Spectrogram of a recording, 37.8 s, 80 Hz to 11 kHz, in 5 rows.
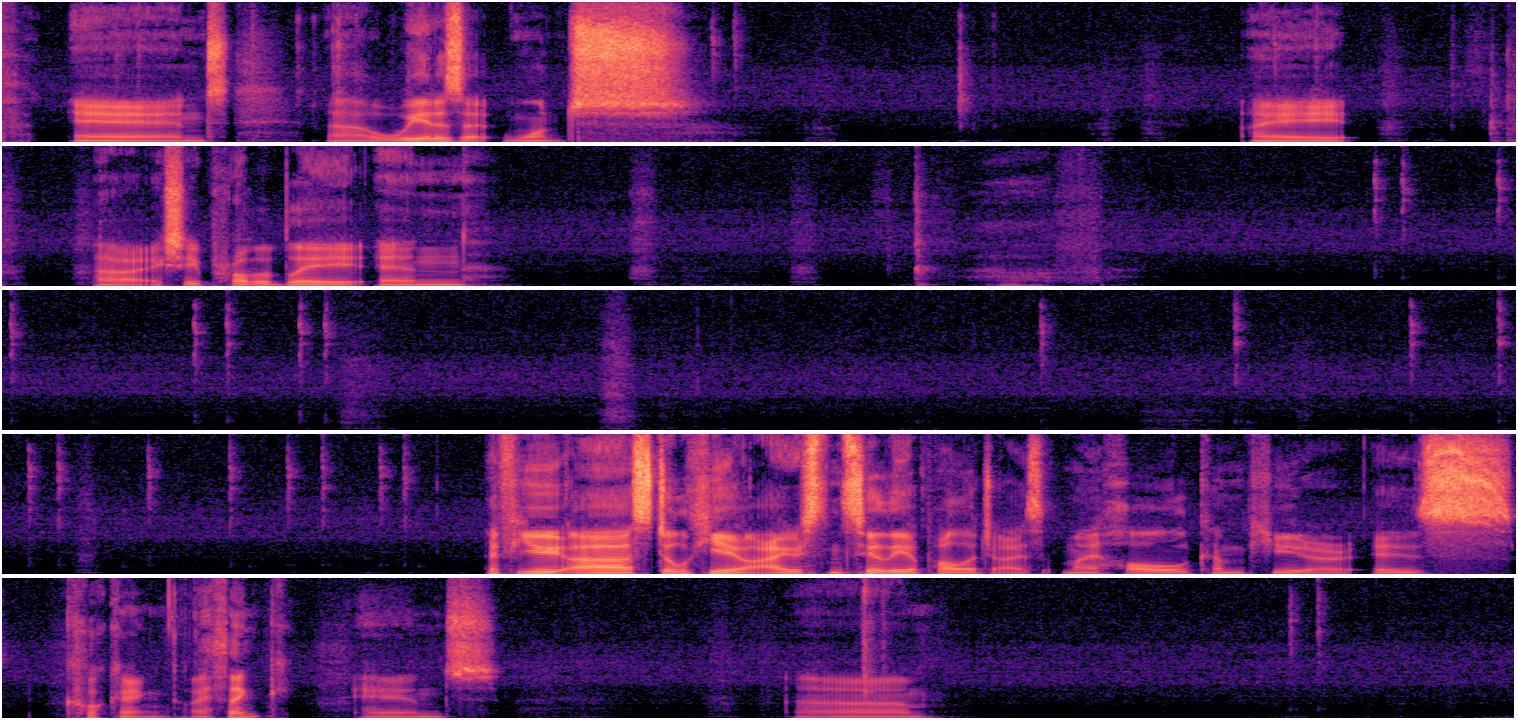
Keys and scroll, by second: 1.7 Down, 1.9 Down, 2.0 Down, 4.8 Up.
